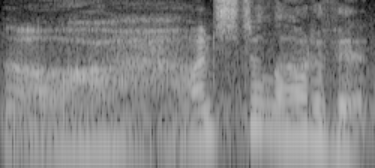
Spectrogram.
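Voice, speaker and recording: Hungover male party animal: groggy, grumpy yet affable, swinging pitch, distant noisy recording, audio drama. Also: big pitch swings, slow. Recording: noisy, off-mic with rumble.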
